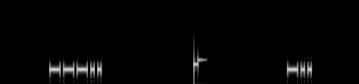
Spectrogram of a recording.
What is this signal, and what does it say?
Morse code, heard as a keyed tone, about 36 wpm, 700 Hz. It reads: 8 D
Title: Single Character (Letter:Number:Punctuation:Prosign) Alt 35wpm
